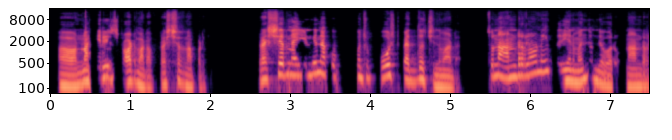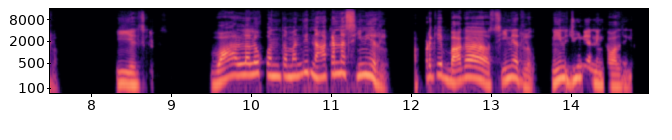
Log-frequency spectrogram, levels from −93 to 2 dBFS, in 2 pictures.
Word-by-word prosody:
ఆహ్, 120 -1 +4
నా 160 - +8
career 190 -1 0
start 155 +1 +3
మాట. 110 -2 -1
ఫ్రెషర్‌ని 135 -2 +1
అప్పటికి, - - -16 0.6
ప్రెషర్‌ని 235 +7 +6
అయ్యుండి, 230 +3 -2
నాకు 245 - -5 0.3
కొంచెం 195 -2 -4
పోస్ట్ 225 +2 +1
పెద్దది 170 +2 +1
ఒచ్చింది 115 -7 -3
మాట. 105 - -3 0.4
సో, - - -7
నా 220 - +9
అండర్‌లోని 240 +7 0
15 160 0 0
మంది 185 +5 -1
ఉండేవారు, 130 -6 -3
నా - - +1
అండర్‌లో. 120 - -6 0.8
ఈ - - 0
ఎగ్జిక్యూటివ్స్, 130 0 -11 0.7
వాళ్ళలో 235 +7 +2
కొంతమంది, 225 +2 -2 0.2
నాకన్నా 255 +5 +1
సీనియర్లు. 225 - -1 0.4
అప్పటికే 215 - -3 0.2
బాగా 205 +6 +4 0.3
సీనియర్లు. 170 - -3 0.3
నేను 190 +3 +1
జూనియర్‌నింకా 155 -10 -2
వాళ్ళ 120 0 -3
దగ్గర. - - -16
195 Hz, 145 wpm, -24 LUFS, 150-230 Hz, 0.8 s, నా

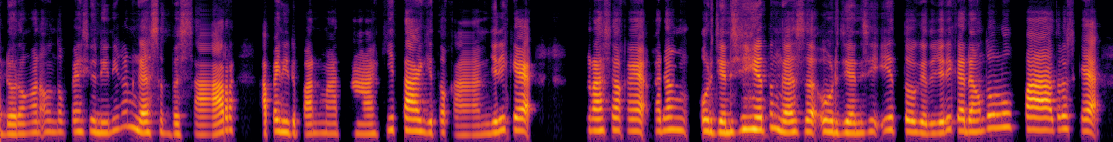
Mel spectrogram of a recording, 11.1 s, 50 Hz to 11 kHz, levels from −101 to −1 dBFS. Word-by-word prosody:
dorongan 185 +3 -3
untuk 215 -1 -11
pensiun 220 0 -5
dini 200 +4 -5
kan 320 - -9
nggak 205 -7 +4
sebesar 185 -2 -1 0.3
apa 200 - -2
yang 225 - +2
di - - -11
depan 185 -1 -4
mata 190 -1 -6
kita, 245 -2 +3
gitu 205 +1 -4
kan. 170 +1 -9
Jadi 215 +4 +2
kayak 245 -1 +4 0.6
ngerasa 240 +1 +2
kayak 235 -1 +1
kadang 250 +1 -2 0.2
urgensinya 225 +4 +4
tuh 295 - -4
nggak 210 -2 +4
seurgensi 210 -1 0
itu, 245 -2 -3
gitu. 190 -2 -2
Jadi 205 +6 0
kadang 225 -1 +1
tuh 285 - +3
lupa 265 -5 +5
terus 270 +1 -2
kayak 235 - +2
215 Hz, 170 wpm, -23 LUFS, 195-245 Hz, 0.6 s, lupa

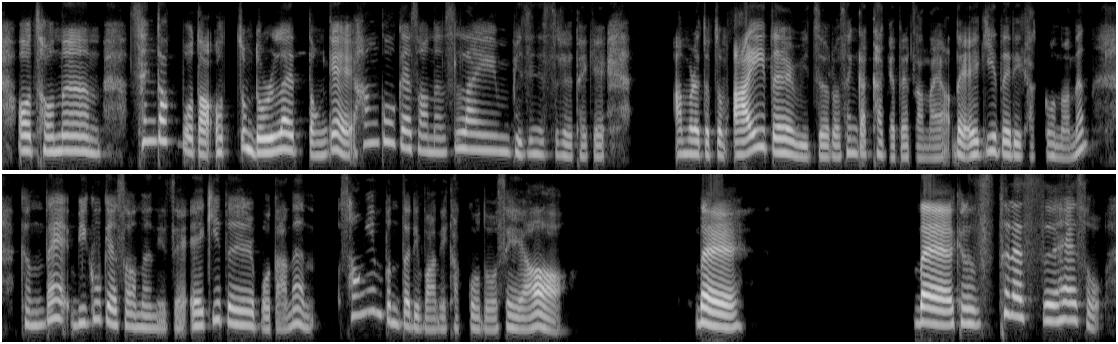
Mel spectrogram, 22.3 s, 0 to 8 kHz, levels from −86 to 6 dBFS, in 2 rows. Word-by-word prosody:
어 240 0 +4
저는 230 -2 0 0.3
생각보다 380 - +1
어 220 - -1
좀 265 -4 0
놀랐던 220 -3 +3
게 255 - +2
한국에서는 285 - -4
슬라임 245 -2 -3
비즈니스를 190 -4 -8
되게 160 0 -9 0.7
아무래도 195 -2 0
좀 185 -1 -4
아이들 210 - +4
위주로 160 0 -5
생각하게 190 -4 -6
되잖아요. 150 -1 -9
네. 190 - +1
애기들이 190 -2 -1
갖고 170 +2 -11
노는. 165 - -7 0.4
근데 220 +8 -3
미국에서는 210 - -3
이제 - - -9
아기들보다는 205 - -2 0.3
성인 375 +2 -5
분들이 200 -9 -3
많이 155 +1 -8
갖고 165 0 -9
노세요. 160 +3 +1 1.3
네. 195 -5 +7 1.7
네. 225 -3 +9
그래서 230 -2 0
스트레스 320 - -1
해소 270 +1 0
215 Hz, 255 characters per minute, -21 LUFS, 180-250 Hz, 1.7 s, 네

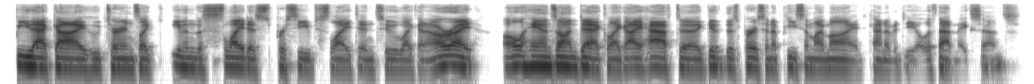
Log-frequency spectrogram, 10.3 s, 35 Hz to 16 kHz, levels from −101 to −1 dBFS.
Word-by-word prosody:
be 135 -2 +1
that 120 -2 +6
guy 115 -3 +6
who 110 +2 -11
turns, 110 0 -4
like, 110 -2 -3 0.2
even 125 -4 -4
the 115 -1 -9
slightest 120 -1 0
perceived 110 -3 -5
slight 105 -2 -4
into 105 -2 -8
an 105 - -12
like 100 -1 -9
“all 110 +7 0
right, 140 -5 +5 0.3
all 135 +3 0
hands 130 0 +3
on 130 -2 +2
deck, 115 -4 +3
like 110 -1 -2
I 115 0 +5
have 120 0 +4
to 110 -3 -2
give 125 -2 -4
this 115 -3 -10
person 120 -2 -5
a 105 - -6
piece 120 -2 -7
of 115 - -10
my 105 0 -3
mind” 105 -3 -5
kind 100 -2 -7
of 95 - -13
a 95 - -13
deal, 95 -1 -13
if - - -13
that - - -2
makes - - -9
sense. - - -14
115 Hz, 230 wpm, -24 LUFS, 105-125 Hz, 0.3 s, that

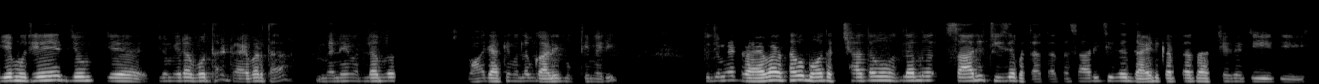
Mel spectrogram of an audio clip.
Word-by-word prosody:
ये 170 +1 +6
मुझे 180 +3 +4
जो 175 0 +5 0.2
ज 155 -4 +1
जो 160 - -12
मेरा 160 +1 -2
वो 165 - +4
था, 165 +2 -13
ड्राइवर 155 -3 -3
था। - - -12 0.4
मैंने 145 +2 -9
मतलब 155 +1 -2 0.8
वहाँ 135 +3 -9
जाके 150 +2 0
मतलब 155 0 -11
गाड़ी 140 0 +2
बुक 145 -1 -16
थी 140 - -13
मेरी। 130 -2 -14 0.9
तो 160 - -12
जो 175 +2 -10
मेरा 195 +2 -4
ड्राइवर 155 +6 +7
था, 195 - +6
वो 205 - +6
बहुत 175 -2 +4
अच्छा 170 +2 -3
था 185 - +3
वो 185 0 +3
मतलब 180 +2 +1 0.2
सारी 170 +3 +3
चीज़ें 175 -2 -1
बताता 125 -3 -9
था, 130 - -22
सारी 145 +2 -8
चीज़ें 165 +1 -1
गाइड 140 +2 +2
करता 145 0 -1
था 145 0 +2
अच्छे 140 +1 -7
से 145 - -12
जी, 280 - -5
जी। 120 -2 -16
160 Hz, 195 wpm, -27 LUFS, 145-175 Hz, 0.9 s, ड्राइवर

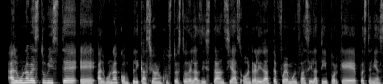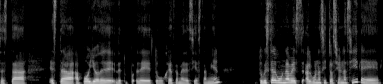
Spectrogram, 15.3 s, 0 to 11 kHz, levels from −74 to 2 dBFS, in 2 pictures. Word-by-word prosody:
¿alguna 240 +4 +6
vez 250 -1 +5
tuviste, 240 -1 +2
eh, 185 -1 +1
alguna 200 +4 0
complicación, 190 0 -1
justo 195 +1 -5
esto 195 +1 -3
de 190 - +2
las 170 -2 0
distancias, 195 +4 -1
o 195 - -2
en 185 - -2
realidad 185 0 +2
te 215 - -1
fue 205 -1 -1
muy 200 0 -2
fácil 190 +1 -2
a 180 - 0
ti 180 +1 -4
porque, 175 -3 -1
pues, 170 - -3
tenías 175 -1 -5
esta 175 0 0 0.4
esta 180 +1 +3
apoyo 190 +2 +2
de 170 -2 +2
de 165 - -4
tu 175 - -23
pa - - -10
de 165 -2 0
tu 160 0 -7
jefe?, 190 +1 -4
me 180 -1 -5
decías 165 -1 -7
también. 195 - -5 0.7
¿Tuviste 225 +5 +1
alguna 245 -2 +5
vez 230 -1 +1
alguna 210 +2 0
situación 205 -1 -4
así 270 +10 -2
de 190 - -2
190 Hz, 170 wpm, -23 LUFS, 175-215 Hz, 0.7 s, alguna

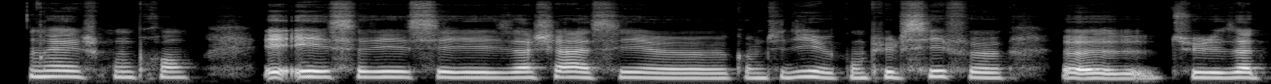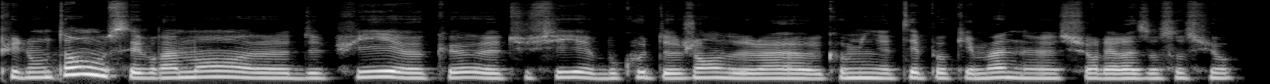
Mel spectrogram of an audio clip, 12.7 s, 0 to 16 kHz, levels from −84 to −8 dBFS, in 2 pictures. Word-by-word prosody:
Ouais, 230 -1 +2
je - - -7
comprends 210 -1 -5 0.3
Et 225 - +6
et 220 - +3
ces 215 -1 +1
ces 200 -1 0
ces 195 - -4
achats 205 +1 +2
assez, 200 0 0
heu, 180 -1 0
comme 185 -1 -5
tu 180 +2 -7
dis, 220 +2 +1
heu, 190 - -2
compulsifs, 205 +4 -2
heu, 190 -1 0 0.3
heu, 170 +2 +3
tu 200 - -2
les 190 0 +2
as 195 - +6
depuis 205 +3 -4
longtemps? 255 +11 +4
Ou - - +5
c'est 200 -7 +1
vraiment, 205 +4 0
heu, 185 -1 0
depuis, 180 +6 0
heu, 185 -3 +1
que, 180 +2 -6
heu, 190 -3 0
tu 180 +2 -11
suis, 205 +3 -2
heu, 185 - -2
beaucoup 175 +4 -5
de 175 -2 -1
gens 195 +2 -1
de 180 - -1
la, 175 0 +1
heu, 165 - -1
communauté 185 +1 -1
Pokémon, 180 +2 -2
heu, 175 -1 -2
sur 175 +1 -3
les 170 -1 +1
réseaux 170 0 +1
sociaux? 180 0 -6
195 Hz, 220 wpm, -22 LUFS, 180-205 Hz, 0.3 s, Et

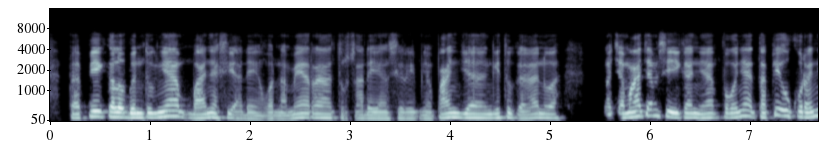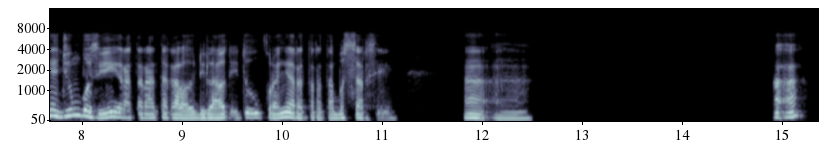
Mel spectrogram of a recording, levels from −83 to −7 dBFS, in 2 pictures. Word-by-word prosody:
Tapi, 130 +7 +3
kalau 155 -2 +7
bentuknya, 140 +5 +5
banyak, 135 -3 +1
sih. 130 0 -3
Ada 105 -3 -4
yang 95 - -7
warna 100 -1 -4
merah, 130 +1 +1
terus - - -10
ada 110 +1 -4
yang 105 -1 0
siripnya 105 -1 -5
panjang, 130 0 +2
gitu, 130 +2 -1
kan. 115 +1 -2
Wah, 120 -2 -3 0.4
macam-macam, 150 +10 +2
sih, 170 -4 +3
ikannya. 135 -1 +1
Pokoknya 150 +6 0
tapi 145 +7 0
ukurannya 165 +1 +2
jumbo, 195 -1 -1
sih, 150 +2 -1
rata-rata, 125 -1 -5
kalau 115 -2 -1
di 115 +1 -3
laut 120 +1 -1
itu 115 +6 -8
ukurannya 135 +1 -1
rata-rata 110 -1 -7
besar, 125 -1 -4
sih. 115 - -14 0.7
Heeh. 105 -4 -6 2.5
Heeh? - - -3
125 Hz, 140 wpm, -24 LUFS, 115-145 Hz, 2.5 s, kalau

